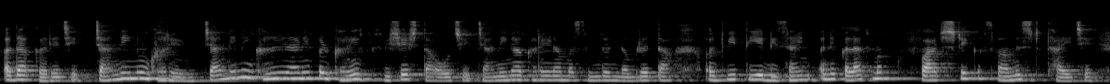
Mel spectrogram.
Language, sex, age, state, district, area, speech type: Gujarati, female, 18-30, Gujarat, Rajkot, rural, spontaneous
